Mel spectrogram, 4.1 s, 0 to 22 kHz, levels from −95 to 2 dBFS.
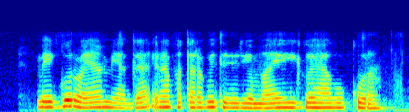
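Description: Throughout, the speech carries heavy AMR wideband (HD Voice) codec damage. Nothing is heard above 7.3 kHz. The voice comes out rough and raspy. That harshness fits the codec's lowest rate, around 6.6 kbit/s, where little detail survives.

From 0.44 s to 3.92 s, automatic gain is rising. The gain control judged the input too quiet and pushed its level up slowly. The voice and background swell together by about 8 dB, a steady climb over several seconds.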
